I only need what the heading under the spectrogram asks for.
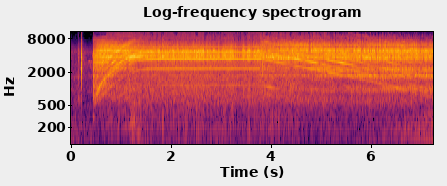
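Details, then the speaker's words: Kobalt 5-in cordless angle grinder KAG 424B-03 on an Extended Run battery: motor whirs up quickly to a high steady whine and keeps running normally. "right, no problems, right? Starts and stays running."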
